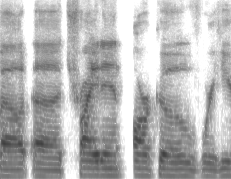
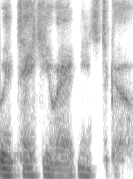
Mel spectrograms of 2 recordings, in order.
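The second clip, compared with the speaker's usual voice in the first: very hushed, very quiet, breathy fishlike creature voice; 14 dB quieter than usual. Redoing a creature's line after calling the first try wrong, breathy fish-like voice. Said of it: "a little more breathy".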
